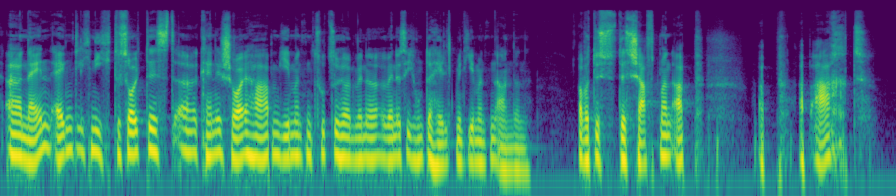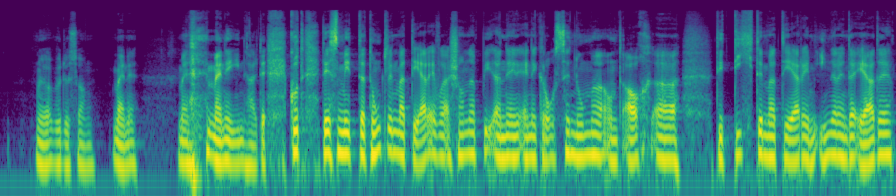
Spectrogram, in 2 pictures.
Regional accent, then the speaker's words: Upper Austria, Austria; now in Vienna, Austria; ich komme aus Wien, bin in Oberösterreich geboren, am Land

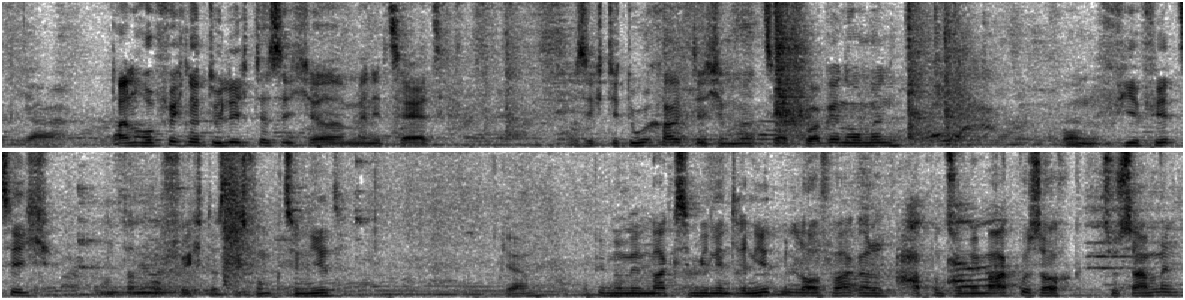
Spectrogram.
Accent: Traisental near Lilienfeld, Lower Austria, Austria; now in St. Pölten, Austria; Ich bin nicht aus Wien, ich komme aus, äh, aus St. Pölten und ursprünglich aus dem schönen Dreisental bei Lilienfeld

